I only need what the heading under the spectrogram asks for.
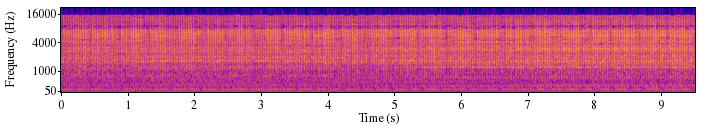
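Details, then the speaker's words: Maruti Dzire petrol engine at idle, recorded near the engine after startup: a loud metallic chatter over the hum from a worn timing chain set that is due for replacement. "तो वहां पे आप देखना इसकी कितनी ज्यादा noise है की कितनी ज्यादा आवाज ए रही है आप देख सकते हो"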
